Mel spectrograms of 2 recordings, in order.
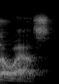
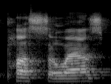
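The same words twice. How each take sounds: First: The word begins with an S sound. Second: The word begins with a P sound. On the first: The speaker calls it right. "but it's just pronounced psoas" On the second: The speaker calls it wrong. "I know it looks like it's psoas"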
